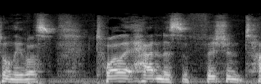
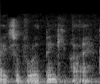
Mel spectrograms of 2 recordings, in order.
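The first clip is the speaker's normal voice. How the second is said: whispering; 3 semitones lower, 9 dB quieter, faster than usual. Real, not acted. Whispered aside.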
